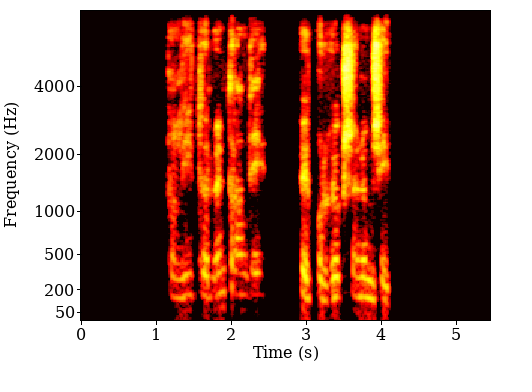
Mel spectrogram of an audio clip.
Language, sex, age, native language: Icelandic, male, 60-69, Icelandic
